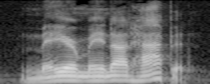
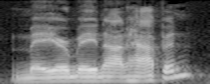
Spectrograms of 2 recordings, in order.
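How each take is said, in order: Both takes have the same delivery.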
